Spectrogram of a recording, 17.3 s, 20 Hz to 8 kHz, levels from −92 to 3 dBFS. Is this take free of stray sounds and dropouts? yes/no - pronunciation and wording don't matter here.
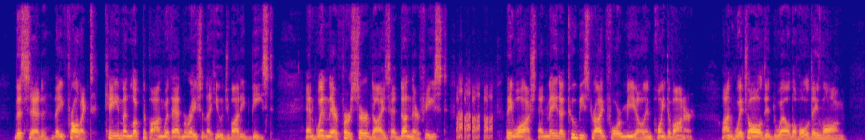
no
